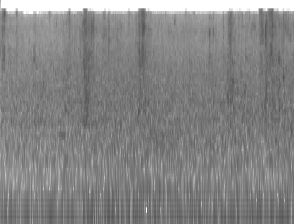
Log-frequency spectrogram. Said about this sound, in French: Écoutez la ville rêvée bâtie sur l'eau.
